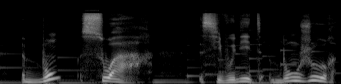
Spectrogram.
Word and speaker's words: bonsoir: C'est le même principe nasal, bonsoir.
